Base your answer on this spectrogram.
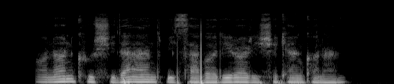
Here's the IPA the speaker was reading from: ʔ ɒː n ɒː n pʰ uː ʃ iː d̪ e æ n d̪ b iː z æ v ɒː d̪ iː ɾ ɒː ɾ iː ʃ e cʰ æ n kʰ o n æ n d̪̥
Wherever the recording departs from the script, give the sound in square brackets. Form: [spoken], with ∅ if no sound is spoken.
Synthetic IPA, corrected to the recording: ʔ ɒː n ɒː n [kʰ] uː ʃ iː d̪ e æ n d̪ b iː [s] æ v ɒː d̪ iː ɾ ɒː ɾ iː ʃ e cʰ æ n kʰ o n æ n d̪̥

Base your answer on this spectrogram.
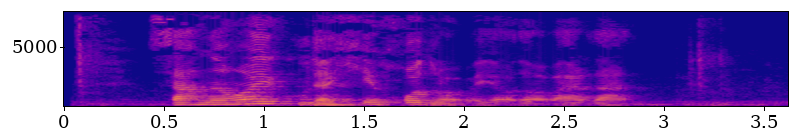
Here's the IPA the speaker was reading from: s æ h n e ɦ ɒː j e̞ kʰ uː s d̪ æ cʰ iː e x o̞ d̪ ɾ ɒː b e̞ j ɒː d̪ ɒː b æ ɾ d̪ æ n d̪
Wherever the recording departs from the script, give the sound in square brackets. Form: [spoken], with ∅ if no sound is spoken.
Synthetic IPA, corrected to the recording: s æ h n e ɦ ɒː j e̞ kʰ uː [∅] d̪ æ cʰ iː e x o̞ d̪ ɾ ɒː b e̞ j ɒː d̪ ɒː [v] æ ɾ d̪ æ n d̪

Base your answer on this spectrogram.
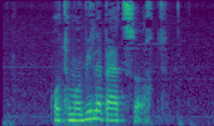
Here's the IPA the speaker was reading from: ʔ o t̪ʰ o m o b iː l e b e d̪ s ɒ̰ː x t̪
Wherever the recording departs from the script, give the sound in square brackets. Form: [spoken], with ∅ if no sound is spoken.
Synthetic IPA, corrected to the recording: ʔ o t̪ʰ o m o b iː l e b [æ] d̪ s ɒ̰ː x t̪

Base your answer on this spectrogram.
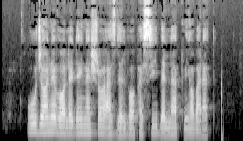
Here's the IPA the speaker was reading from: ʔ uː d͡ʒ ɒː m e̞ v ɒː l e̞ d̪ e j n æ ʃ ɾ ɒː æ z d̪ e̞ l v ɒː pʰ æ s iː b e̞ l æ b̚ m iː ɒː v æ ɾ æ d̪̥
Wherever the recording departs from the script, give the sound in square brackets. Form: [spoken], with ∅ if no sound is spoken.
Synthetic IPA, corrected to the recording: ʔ uː d͡ʒ ɒː [n] e̞ v ɒː l e̞ d̪ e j n æ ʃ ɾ ɒː æ z d̪ e̞ l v ɒː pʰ æ s iː b e̞ l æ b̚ m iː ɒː v æ ɾ æ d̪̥

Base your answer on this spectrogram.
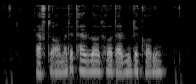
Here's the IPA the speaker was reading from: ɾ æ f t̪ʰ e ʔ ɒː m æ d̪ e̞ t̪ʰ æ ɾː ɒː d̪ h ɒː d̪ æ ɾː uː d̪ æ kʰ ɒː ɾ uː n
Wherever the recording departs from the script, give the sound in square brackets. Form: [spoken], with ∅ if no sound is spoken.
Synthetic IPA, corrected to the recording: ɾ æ f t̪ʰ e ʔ ɒː m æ d̪ e̞ t̪ʰ æ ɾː ɒː d̪ h ɒː d̪ æ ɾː uː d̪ [e] kʰ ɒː ɾ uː n

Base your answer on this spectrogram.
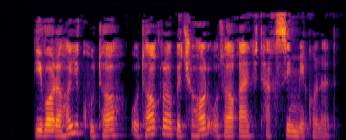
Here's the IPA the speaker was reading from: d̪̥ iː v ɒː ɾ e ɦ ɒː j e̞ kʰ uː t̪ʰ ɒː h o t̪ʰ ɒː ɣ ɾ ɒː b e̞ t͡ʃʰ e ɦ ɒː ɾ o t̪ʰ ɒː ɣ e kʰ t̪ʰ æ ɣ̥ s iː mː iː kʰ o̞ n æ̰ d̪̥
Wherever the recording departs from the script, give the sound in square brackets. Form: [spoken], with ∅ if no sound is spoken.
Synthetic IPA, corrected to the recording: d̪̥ iː v ɒː ɾ e ɦ ɒː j e̞ kʰ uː t̪ʰ ɒː h o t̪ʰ ɒː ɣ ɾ ɒː b e̞ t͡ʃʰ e ɦ ɒː ɾ o t̪ʰ ɒː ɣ [æ] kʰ t̪ʰ æ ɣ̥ s iː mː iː kʰ o̞ n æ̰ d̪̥

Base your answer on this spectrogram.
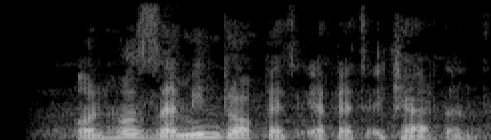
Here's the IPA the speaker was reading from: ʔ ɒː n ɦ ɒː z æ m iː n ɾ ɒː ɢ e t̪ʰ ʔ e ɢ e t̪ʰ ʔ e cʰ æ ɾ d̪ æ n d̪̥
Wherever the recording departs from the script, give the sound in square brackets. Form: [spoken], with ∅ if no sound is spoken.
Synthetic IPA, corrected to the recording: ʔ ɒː n ɦ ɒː z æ m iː n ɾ ɒː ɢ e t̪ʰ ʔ e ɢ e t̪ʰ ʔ e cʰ æ ɾ d̪ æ n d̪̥

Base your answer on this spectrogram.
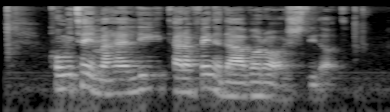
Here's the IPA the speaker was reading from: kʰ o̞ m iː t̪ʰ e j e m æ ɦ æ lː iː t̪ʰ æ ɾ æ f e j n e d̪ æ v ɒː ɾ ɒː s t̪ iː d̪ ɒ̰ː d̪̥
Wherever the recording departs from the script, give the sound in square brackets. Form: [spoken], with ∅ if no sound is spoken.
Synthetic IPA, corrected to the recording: kʰ o̞ m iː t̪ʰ e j e m æ ɦ æ lː iː t̪ʰ æ ɾ æ f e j n e d̪ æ v ɒː ɾ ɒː [ʃ] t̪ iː d̪ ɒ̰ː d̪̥

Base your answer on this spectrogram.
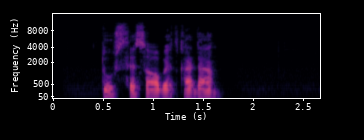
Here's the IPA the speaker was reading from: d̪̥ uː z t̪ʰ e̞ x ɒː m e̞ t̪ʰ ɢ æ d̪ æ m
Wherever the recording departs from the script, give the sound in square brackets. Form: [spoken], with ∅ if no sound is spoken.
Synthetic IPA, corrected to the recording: d̪̥ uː [s] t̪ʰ e̞ [s] ɒː [b] e̞ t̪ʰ ɢ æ d̪ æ m

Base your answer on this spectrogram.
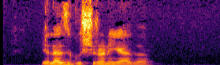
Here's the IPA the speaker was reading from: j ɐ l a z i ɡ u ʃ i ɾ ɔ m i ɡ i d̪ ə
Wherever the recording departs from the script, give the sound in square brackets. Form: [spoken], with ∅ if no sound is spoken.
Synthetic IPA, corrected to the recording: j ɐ l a z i ɡ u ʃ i ɾ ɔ [n] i ɡ [a] d̪ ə

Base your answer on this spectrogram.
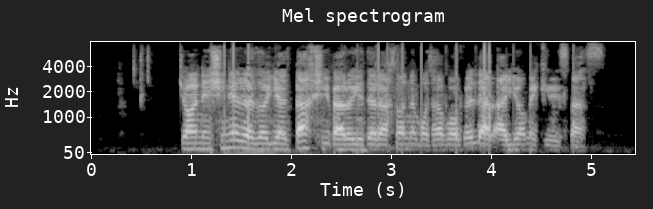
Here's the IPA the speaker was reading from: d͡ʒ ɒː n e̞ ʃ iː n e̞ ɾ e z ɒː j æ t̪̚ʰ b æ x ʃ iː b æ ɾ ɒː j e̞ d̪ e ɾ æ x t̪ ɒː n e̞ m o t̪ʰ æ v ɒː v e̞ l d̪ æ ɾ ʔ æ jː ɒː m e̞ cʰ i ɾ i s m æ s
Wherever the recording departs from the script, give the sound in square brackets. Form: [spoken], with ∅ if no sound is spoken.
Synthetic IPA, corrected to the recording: d͡ʒ ɒː n e̞ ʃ iː n e̞ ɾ e z ɒː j æ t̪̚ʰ b æ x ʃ iː b æ ɾ ɒː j e̞ d̪ e ɾ æ x t̪ ɒː n e̞ m o t̪ʰ æ v ɒː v e̞ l d̪ æ ɾ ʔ æ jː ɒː m e̞ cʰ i ɾ i s m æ s

